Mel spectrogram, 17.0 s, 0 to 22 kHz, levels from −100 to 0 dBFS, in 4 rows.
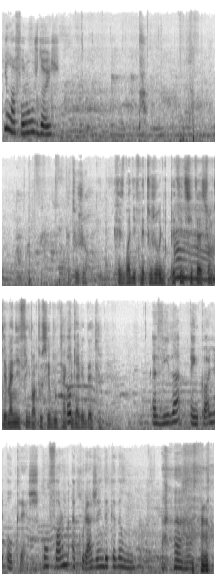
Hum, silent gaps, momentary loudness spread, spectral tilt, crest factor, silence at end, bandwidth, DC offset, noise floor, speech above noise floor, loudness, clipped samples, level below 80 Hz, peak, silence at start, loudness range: none; none; 21 LU; -6 dB/octave; 20 dB; 0 s; 16.5 kHz; under 0.1%; -44 dBFS; 23 dB; -23 LUFS; under 0.1%; -44 dBFS; -2 dBFS; 0 s; 16 LU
